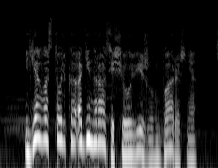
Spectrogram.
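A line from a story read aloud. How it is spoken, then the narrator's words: Sad. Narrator (Russian): сказал печально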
